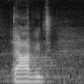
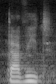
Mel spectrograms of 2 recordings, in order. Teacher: ich habe die Betonung auf dem A · Shown in: first take · glaube ich, nämlich David.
